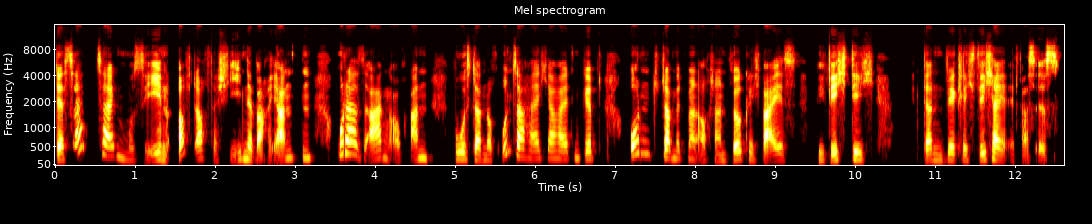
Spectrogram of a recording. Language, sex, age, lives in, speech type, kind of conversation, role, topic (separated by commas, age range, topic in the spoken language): German, female, 25-29, Germany, read, expert-assistant, expert, Wie wird ein Gemälde restauriert?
